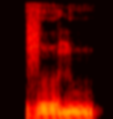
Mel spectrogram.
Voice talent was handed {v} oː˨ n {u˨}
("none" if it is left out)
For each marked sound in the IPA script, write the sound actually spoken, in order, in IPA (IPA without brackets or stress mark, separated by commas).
v, u˨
